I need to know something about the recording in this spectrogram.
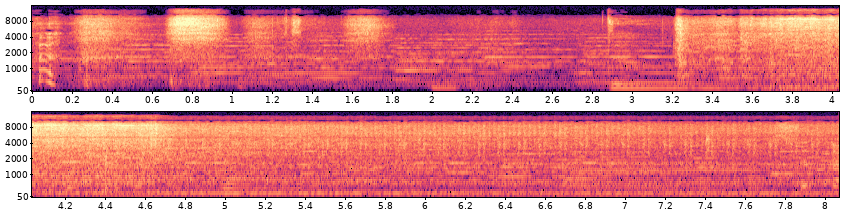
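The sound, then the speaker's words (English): A car engine turns over and catches, then rumbles steadily and loudly for several seconds, following a few moments of faint, indistinct background voices. “You're anticipating a car.”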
